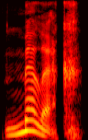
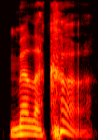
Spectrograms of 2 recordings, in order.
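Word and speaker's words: מֶלֶךְ: So take the word mel. Notice how I didn't say mela because the schwah at the end of the word means it's silent. So it's pronounced mel letting the final cough there have the last sound of the word.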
